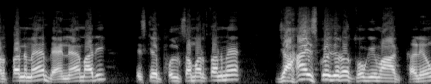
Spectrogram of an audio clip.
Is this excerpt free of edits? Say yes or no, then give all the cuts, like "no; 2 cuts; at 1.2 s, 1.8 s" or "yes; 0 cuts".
yes; 0 cuts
